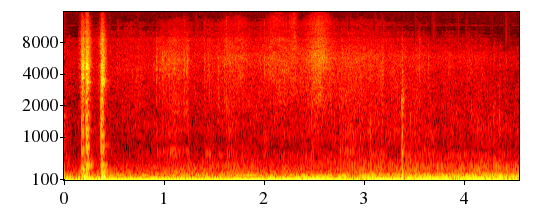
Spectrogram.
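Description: A US-spec VW MK4 Jetta VR6 wagon drives slowly in low gear, its engine rumbling steadily up close with a brief mechanical whir near the start and a small clunk during a shift.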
